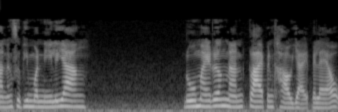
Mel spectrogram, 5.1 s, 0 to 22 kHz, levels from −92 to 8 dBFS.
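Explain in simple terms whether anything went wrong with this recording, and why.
Throughout the speech, everything above 10.6 kHz is missing, and the quieter details swirl and flicker with a watery, metallic edge, most likely from MP3 compression. A simple treble cut would sound dull but steady; this warbling shows parts being dropped and restored.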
